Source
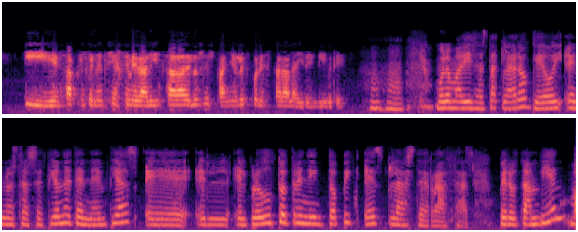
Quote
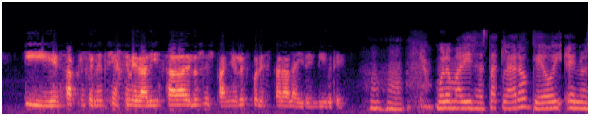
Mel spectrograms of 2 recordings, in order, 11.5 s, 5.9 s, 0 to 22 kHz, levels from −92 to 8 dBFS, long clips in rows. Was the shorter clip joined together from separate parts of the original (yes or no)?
no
